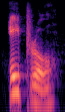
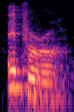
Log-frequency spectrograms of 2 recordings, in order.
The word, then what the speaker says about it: April: this word here April move the tongue up touch the top of the mouth with your tongue for the L April April uhhuh okay good good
